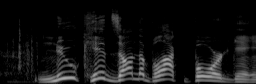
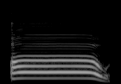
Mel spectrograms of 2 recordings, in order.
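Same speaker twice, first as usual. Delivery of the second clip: excited outburst; 12 semitones higher, 6 dB louder than usual. Acted. Sudden outburst.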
